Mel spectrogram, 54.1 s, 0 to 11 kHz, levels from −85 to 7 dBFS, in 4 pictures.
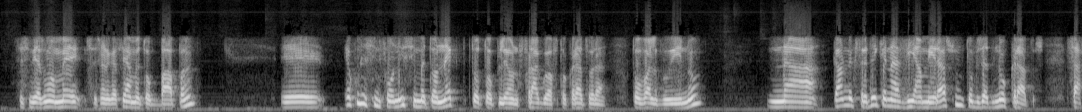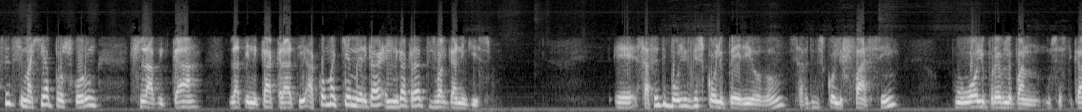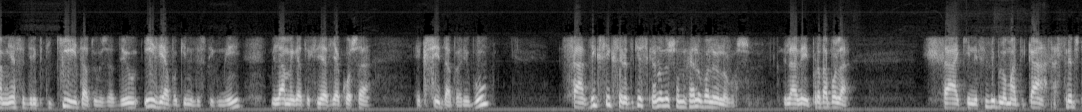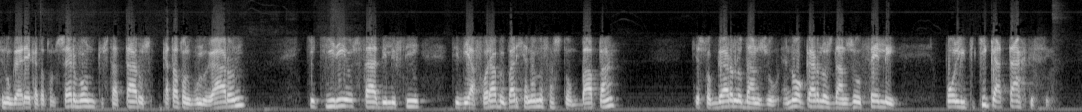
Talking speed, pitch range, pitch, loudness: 135 wpm, 105-165 Hz, 145 Hz, -13 LUFS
